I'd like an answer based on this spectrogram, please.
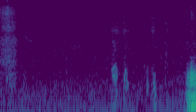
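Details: Napping female French Bulldog named Pico, at home in Tokyo, twitching her paws and moving her eyes in sleep: a few short, soft snorts in quick succession, then a sudden louder raspy snore breaking in at the end.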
